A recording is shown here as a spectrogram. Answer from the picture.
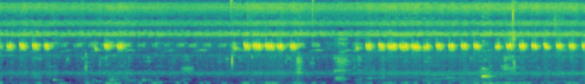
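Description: Cricket chirping: a high, rapid pulsing at about seven pulses a second, in runs with short breaks. A few faint clicks and knocks sound alongside it.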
